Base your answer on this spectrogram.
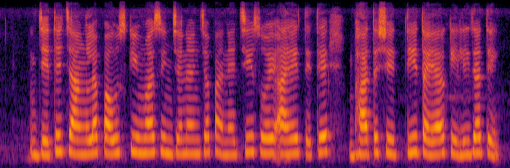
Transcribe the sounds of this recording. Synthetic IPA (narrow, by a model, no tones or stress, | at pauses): d͡ʑet̪ʰet͡ɕãŋɡlapauskĩw̃ʋasiɲt͡ɕənjaɲt͡ɕjapanjat͡ɕiːsojaɦet̪et̪ʰebʱat̪ɕet̪ːiːt̪əjaɾkeliːd͡zat̪e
